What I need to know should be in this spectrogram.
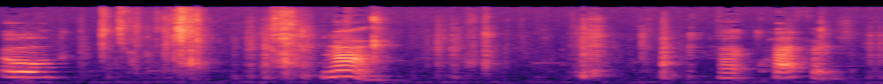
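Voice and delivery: chewing while talking; eating a snack; mouth full. Real, not acted. Seen 1: Woman bites and chews crackers 0.3–5.9; mouth clear by 6.4.

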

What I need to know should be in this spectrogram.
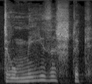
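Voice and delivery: usual speaking voice

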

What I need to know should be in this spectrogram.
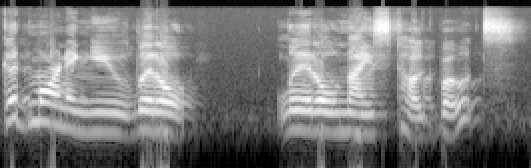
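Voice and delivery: loud megaphone greeting, slowing at the end; amplified, drawn-out announcer through a megaphone. A narrator's reading. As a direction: boom it out through a little megaphone. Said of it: "The megaphone spoke".

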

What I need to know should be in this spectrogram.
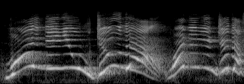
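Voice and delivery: high exasperated why. Real, not acted. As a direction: demand it, frustrated and high. Friend ruined the level.

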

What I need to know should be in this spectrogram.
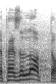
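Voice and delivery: Pezzolotto with mock Italian flair; Italian accent. Shown as a demonstration. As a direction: ham up Pezzolotto Italian style. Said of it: "in my Italian accent".

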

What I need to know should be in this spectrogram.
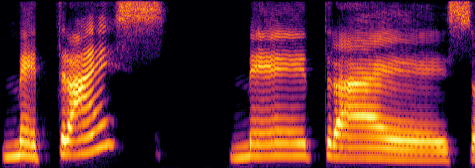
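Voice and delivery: "traes" stretched into nearly three syllables. Shown as a demonstration. Teacher to class, stretching each syllable. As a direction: draw out "me traes" slowly. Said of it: "it's almost three syllables".

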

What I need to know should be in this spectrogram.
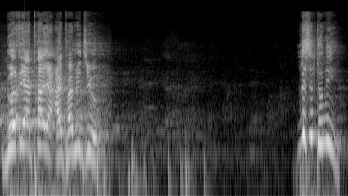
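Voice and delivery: high, loud joyful calls; excited calling out. Real, not acted. Preacher calling to church members, high and loud. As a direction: call out with delight across the church.

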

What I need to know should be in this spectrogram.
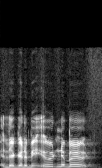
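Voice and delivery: exaggerated Canadian "oot" and "aboot"; mock Canadian accent. Teasing the Canadian guest in a mock Canadian accent. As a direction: ham up a Canadian accent for laughs. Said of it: "make fun of the way you say".

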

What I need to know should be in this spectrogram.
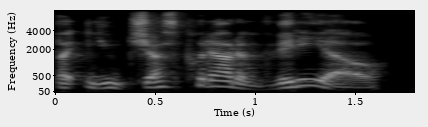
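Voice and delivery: mildly worked-up challenge, pitch climbing; retold indignant complaint. Upset bar-goer confronting the band member over a video, mock indignant. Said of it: "was all bent out of shape about this".

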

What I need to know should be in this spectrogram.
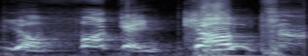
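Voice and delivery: high, tearful hammed-up curse; mock furious cry. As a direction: wail the insult in mock fury. Mock meltdown over broken microphone.

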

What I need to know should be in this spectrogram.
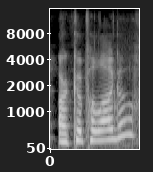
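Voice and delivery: archipelago as ar-kuh-puh-LAH-go, rising; tentative pronunciation. Shown as a demonstration. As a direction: ask archipelago with a short "kuh". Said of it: "Is that how you say".

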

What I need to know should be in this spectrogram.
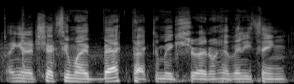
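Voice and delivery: ordinary talk

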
